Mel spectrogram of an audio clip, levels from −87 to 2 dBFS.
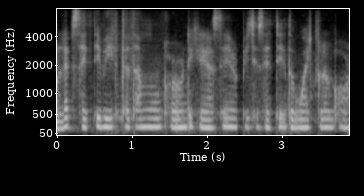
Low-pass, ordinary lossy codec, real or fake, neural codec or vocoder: none; none; fake; codec, 16 kHz, 0.8 kbps, ZipCodec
